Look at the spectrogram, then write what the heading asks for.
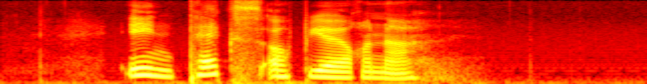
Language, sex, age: Norwegian, female, 46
